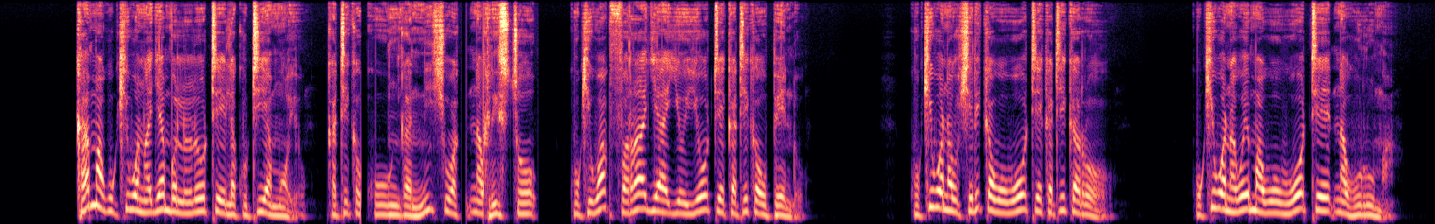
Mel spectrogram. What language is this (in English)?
Swahili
